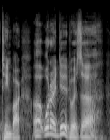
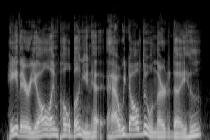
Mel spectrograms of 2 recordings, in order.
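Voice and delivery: Minnesota-accented voice; 4 semitones higher than usual. Asked about a voice for Paul Bunyan, try out a Minnesotan Paul Bunyan voice. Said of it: "Paul Bunyan is kind of a Minnesotan guy".

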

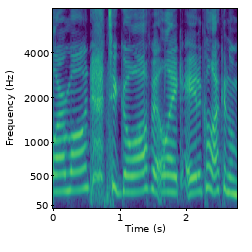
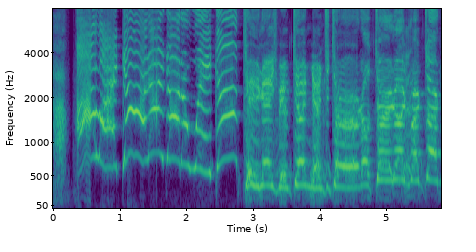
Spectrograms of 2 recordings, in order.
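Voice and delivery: full, drawn-out, swooping scream; 8 semitones higher than usual. Retelling an alarm that woke everyone at eight: imitating Mikey screaming.

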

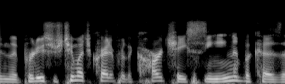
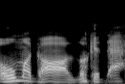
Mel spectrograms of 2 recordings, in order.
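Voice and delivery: mock strange, over-the-top, freaked-out alarm. Recalling how Mario delivered a line, imitating Mario's freaked-out line. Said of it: "This line delivery is".

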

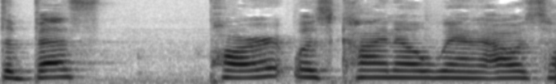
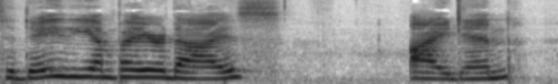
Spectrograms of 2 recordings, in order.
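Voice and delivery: ordinary delivery

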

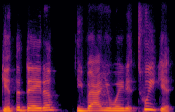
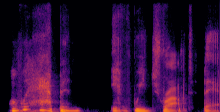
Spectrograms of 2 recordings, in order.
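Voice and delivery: whispered, hushed; 4 semitones lower, 4 dB quieter than usual. Asking a question, whispering. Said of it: "I'm whispering".

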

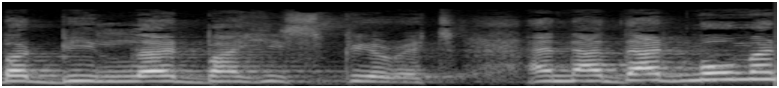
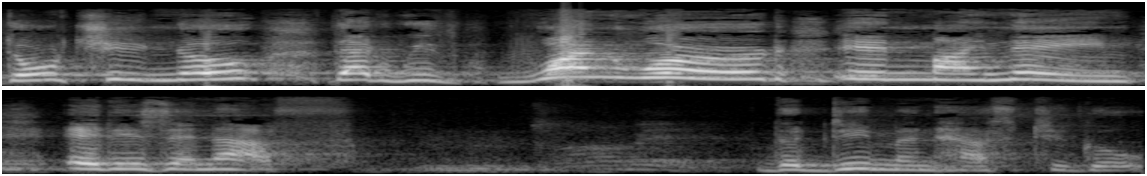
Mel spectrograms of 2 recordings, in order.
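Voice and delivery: forceful, commanding, very strong and loud; 7 dB louder than usual. Retelling what he says next to the listener; retelling in a very strong voice. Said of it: "with a very strong voice".

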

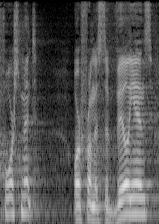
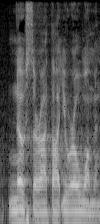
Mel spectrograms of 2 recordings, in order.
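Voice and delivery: put-on shame, humble, much lower pitch; 5 semitones lower than usual. Retelling his answer to Mike's question, imitating a humble, ashamed reply. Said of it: "I responded humbly and ashamed".

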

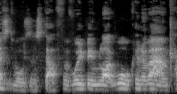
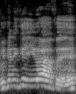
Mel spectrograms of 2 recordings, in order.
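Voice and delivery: patronising, talking-down voice, pitched up; 8 semitones higher than usual. Imitating a boss reassuring a woman: imitating talking down like to a dog. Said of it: "looks down at her like she's a dog".

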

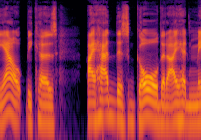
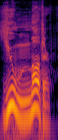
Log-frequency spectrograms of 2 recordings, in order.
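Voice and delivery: put-on angry swearing outburst; 3 semitones higher than usual. Retelling swearing at a project off camera: imitating own angry swearing. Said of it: "I'm so angry".

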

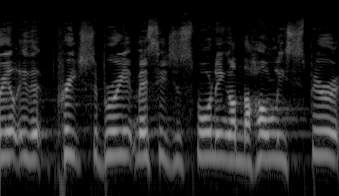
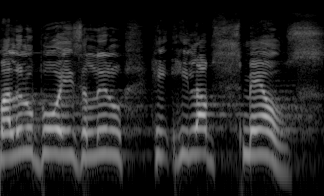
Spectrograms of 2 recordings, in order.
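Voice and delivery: normal talking voice

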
